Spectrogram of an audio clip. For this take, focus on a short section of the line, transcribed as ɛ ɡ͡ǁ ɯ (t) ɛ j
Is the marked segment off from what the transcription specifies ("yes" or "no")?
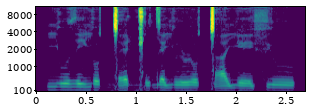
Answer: yes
